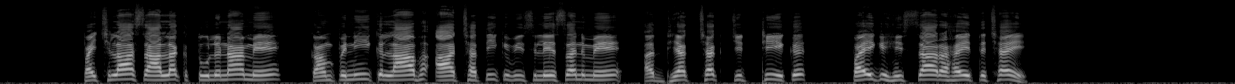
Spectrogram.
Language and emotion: Maithili, neutral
